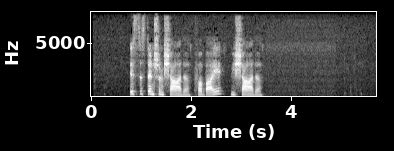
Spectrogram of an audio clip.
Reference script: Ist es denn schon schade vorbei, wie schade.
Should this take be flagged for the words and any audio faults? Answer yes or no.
no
